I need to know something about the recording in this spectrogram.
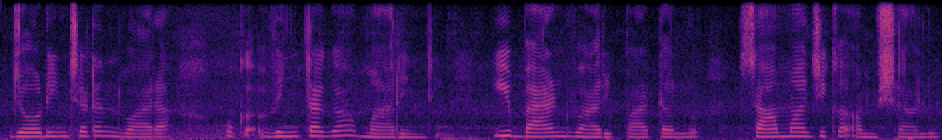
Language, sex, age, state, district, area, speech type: Telugu, female, 18-30, Telangana, Ranga Reddy, rural, spontaneous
